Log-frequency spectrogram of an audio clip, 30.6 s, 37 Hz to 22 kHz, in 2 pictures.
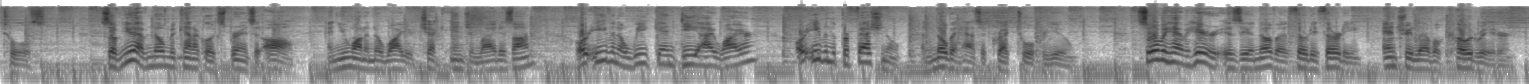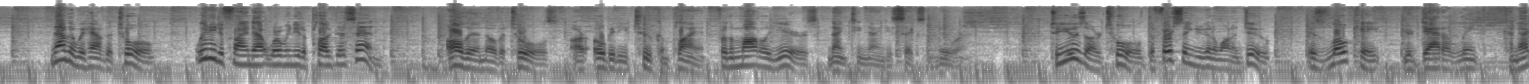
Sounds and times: Speech: 0:00.0 - 0:10.8, 0:11.4 - 0:15.2, 0:15.8 - 0:19.1, 0:19.8 - 0:25.1, 0:25.8 - 0:30.5
Music: 0:00.0 - 0:30.5.

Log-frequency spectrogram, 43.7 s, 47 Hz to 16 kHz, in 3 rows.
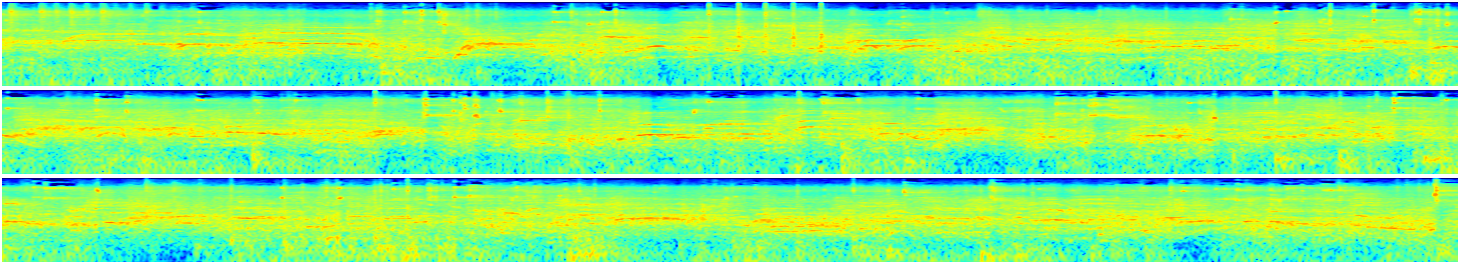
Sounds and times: Speech: 0:00.0 - 0:43.6.

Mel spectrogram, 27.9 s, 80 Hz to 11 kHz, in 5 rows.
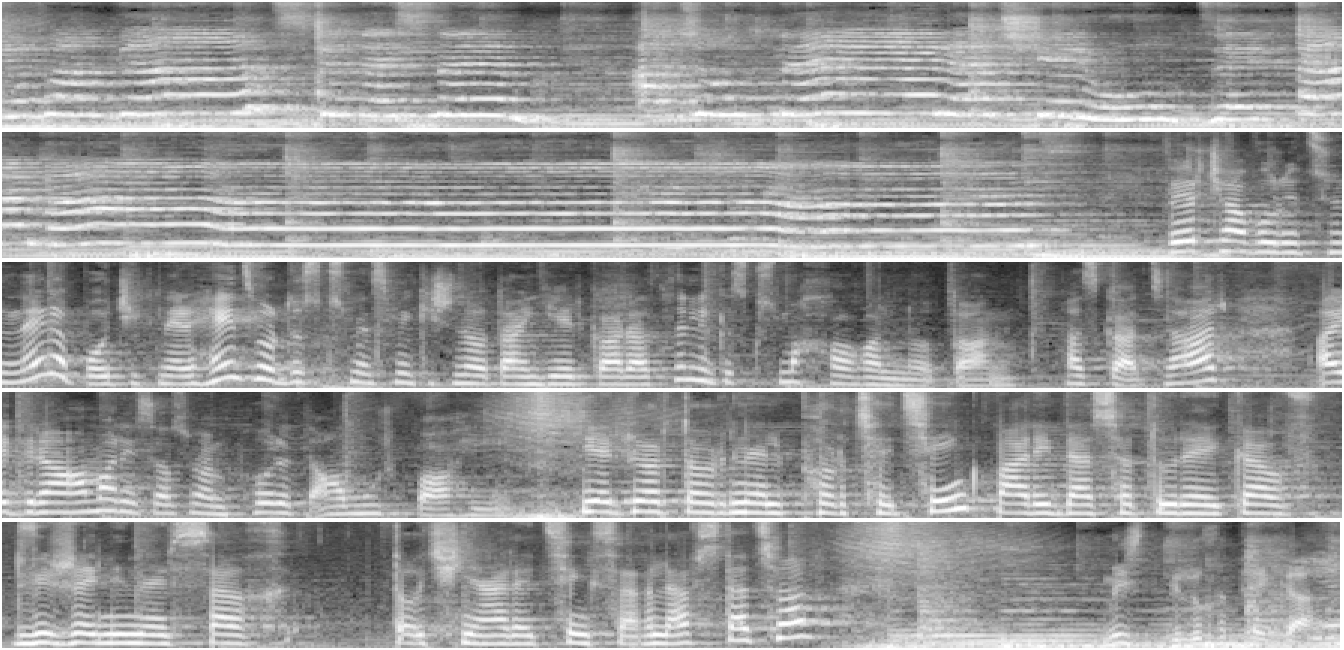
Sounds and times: Female singing: 0:00.0 - 0:10.6
Inside, large room or hall: 0:00.0 - 0:16.2
Music: 0:00.0 - 0:27.9.

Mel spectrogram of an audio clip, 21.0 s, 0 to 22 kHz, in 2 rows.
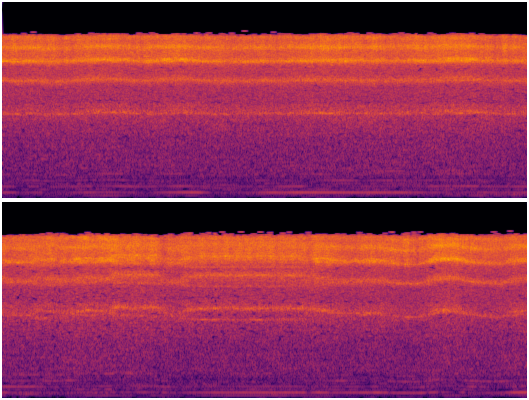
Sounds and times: Helicopter: 0:00.0 - 0:21.0.

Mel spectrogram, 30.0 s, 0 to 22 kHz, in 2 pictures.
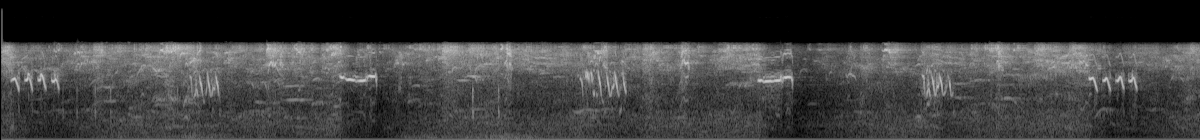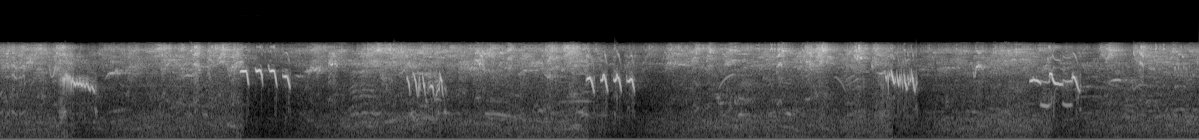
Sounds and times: Chirp, tweet: 0:00.0 - 0:29.9
Outside, rural or natural: 0:00.0 - 0:29.9.

